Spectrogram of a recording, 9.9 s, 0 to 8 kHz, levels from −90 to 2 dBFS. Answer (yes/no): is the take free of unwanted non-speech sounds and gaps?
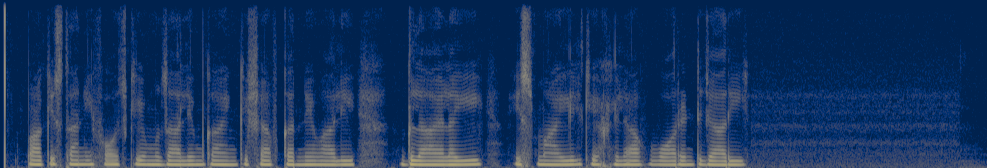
yes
